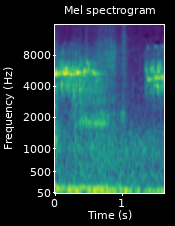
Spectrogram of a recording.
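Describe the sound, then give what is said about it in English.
A powerful owl chick gives a thin, high-pitched wheezing call, drawn out and then repeated more briefly, over a steady low rumble of background noise. “Is that the chick calling? I think it might have been.”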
